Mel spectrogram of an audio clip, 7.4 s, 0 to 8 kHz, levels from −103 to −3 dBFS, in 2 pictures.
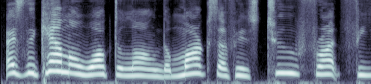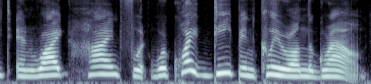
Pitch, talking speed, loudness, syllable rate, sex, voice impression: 225 Hz, 195 wpm, -18 LUFS, 4.0 syllables/s, female, feminine, adult-like, slightly relaxed, slightly soft, slightly raspy, intellectual, calm, friendly, reassuring, lively, slightly kind, slightly modest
